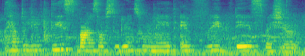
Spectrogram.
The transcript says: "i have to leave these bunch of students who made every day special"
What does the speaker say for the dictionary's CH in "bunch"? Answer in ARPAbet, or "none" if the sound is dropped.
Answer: S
